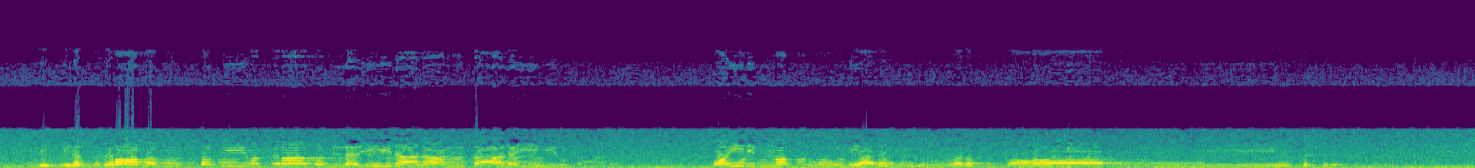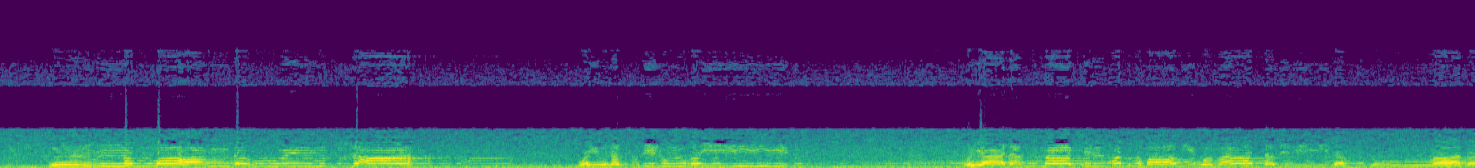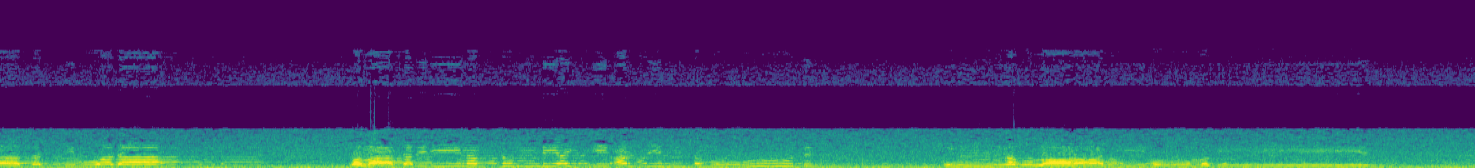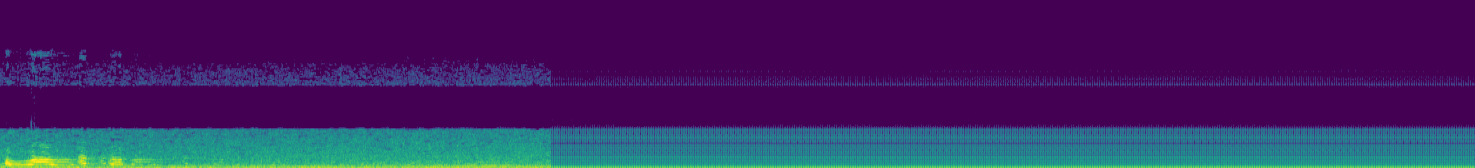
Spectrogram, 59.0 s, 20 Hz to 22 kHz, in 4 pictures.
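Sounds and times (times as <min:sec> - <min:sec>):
recording hiss and hum: 0:00.0 - 0:59.0
man reciting through a microphone: 0:00.4 - 0:06.3, 0:07.1 - 0:13.5, 0:15.3 - 0:19.8, 0:20.5 - 0:23.0, 0:23.6 - 0:32.1, 0:33.0 - 0:37.9, 0:38.9 - 0:43.3, 0:44.3 - 0:46.6.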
